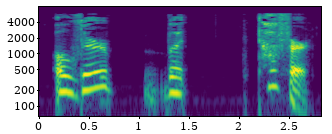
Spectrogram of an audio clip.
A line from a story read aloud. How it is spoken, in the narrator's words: Lee said hesitantly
